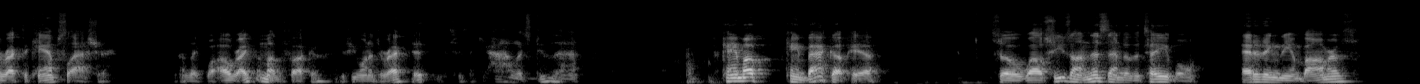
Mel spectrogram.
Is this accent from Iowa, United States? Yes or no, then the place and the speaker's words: no; Boston, Massachusetts, United States; now in Indiana, United States; where I grew up in Boston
